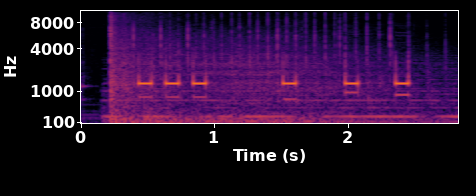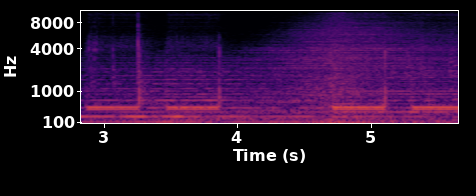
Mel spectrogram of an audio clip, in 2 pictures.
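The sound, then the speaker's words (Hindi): A quick series of about six or seven electronic keypad beeps as a phone number is dialed to call Baba Pahalwan, followed by a longer, steady ringing tone over a low background hum. “बाबा पहलवान को फोन किया जाए।”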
